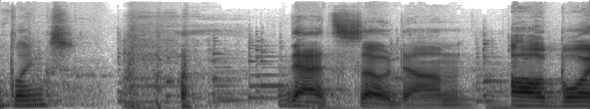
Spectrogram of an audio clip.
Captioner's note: laughing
